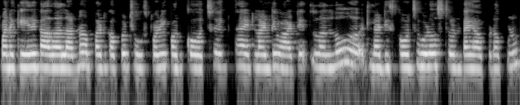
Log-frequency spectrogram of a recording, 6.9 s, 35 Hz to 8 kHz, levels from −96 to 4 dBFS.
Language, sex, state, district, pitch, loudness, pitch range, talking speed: Telugu, female, Telangana, Nalgonda, 245 Hz, -15 LUFS, 235-250 Hz, 140 wpm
